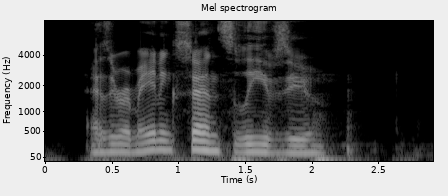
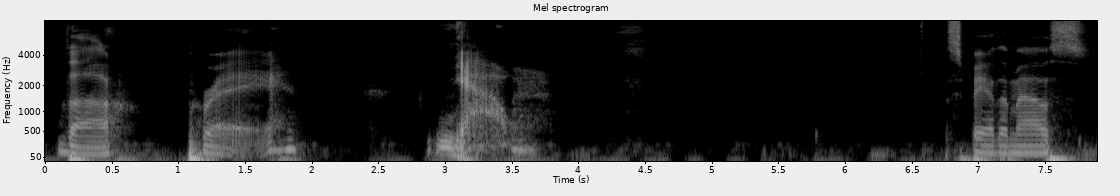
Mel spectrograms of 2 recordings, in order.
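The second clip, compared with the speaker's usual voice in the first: low, slow, soft threat; menacing cat; 5 semitones lower, 7 dB quieter, much slower than usual. Acted. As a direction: loom over them in a low menacing voice.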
